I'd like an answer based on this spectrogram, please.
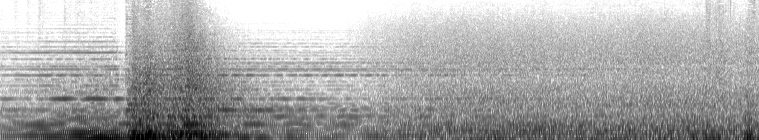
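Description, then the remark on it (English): A roaring dust storm in a wasteland, with a loud whooshing gust early on, settling into a steady, dense rush of blowing air that fills the whole scene; no voices. “In fact, he found himself smack dab in the middle of a gnarly dust storm.”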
